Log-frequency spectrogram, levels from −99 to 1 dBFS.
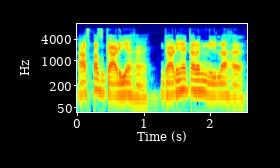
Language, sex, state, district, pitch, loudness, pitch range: Hindi, male, Jharkhand, Palamu, 120 Hz, -19 LUFS, 115-140 Hz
